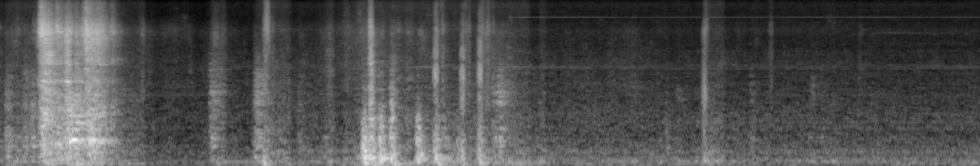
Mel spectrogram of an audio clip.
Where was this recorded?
in a kitchen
